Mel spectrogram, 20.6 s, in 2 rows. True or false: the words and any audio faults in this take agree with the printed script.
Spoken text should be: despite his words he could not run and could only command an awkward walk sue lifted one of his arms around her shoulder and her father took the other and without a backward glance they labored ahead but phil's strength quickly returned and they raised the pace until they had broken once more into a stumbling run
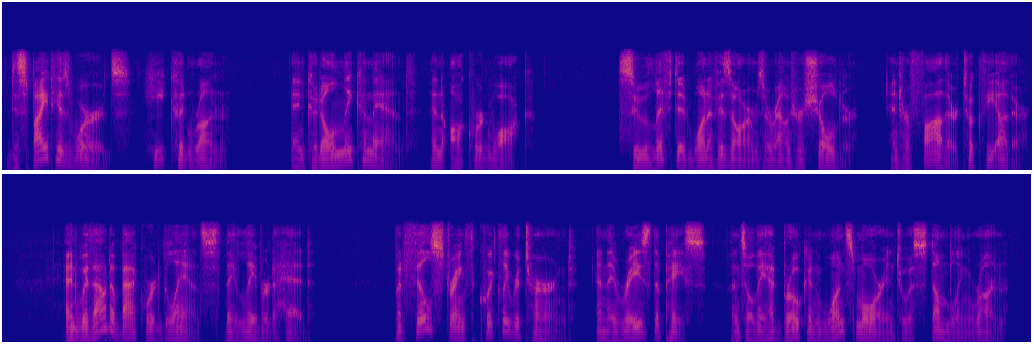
false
